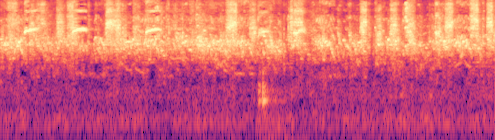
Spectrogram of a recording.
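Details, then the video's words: Breeding pair of Australian budgies: quick rising squeaks stand out over a dense bed of high, rasping chatter that never stops. "Budgies Parrot chirping sounds"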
